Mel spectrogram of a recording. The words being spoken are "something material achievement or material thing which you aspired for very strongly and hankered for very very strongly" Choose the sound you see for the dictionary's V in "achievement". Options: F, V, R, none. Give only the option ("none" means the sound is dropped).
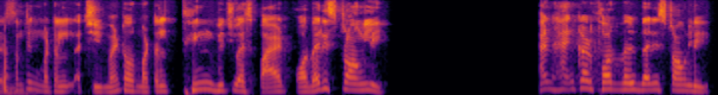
V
